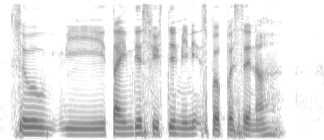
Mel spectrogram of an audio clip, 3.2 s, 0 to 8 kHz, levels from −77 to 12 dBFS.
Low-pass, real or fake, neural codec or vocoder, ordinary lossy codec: 7.2 kHz; real; none; none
